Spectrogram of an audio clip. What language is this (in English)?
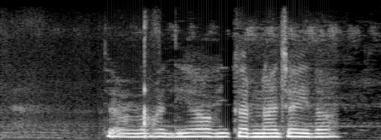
Punjabi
